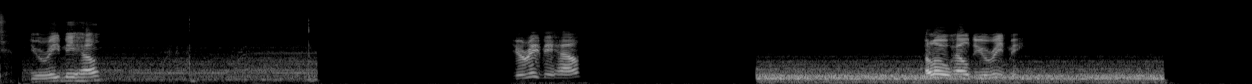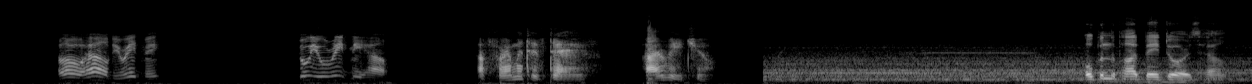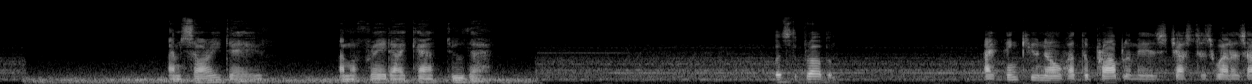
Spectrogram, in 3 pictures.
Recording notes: joined on the phone by political consultants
